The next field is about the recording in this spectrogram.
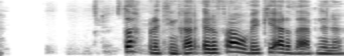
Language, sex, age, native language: Icelandic, female, 50-59, Icelandic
